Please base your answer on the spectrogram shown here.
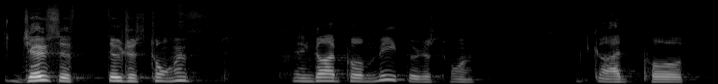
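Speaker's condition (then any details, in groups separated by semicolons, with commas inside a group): Cerebral palsy; lifelong disability since youth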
